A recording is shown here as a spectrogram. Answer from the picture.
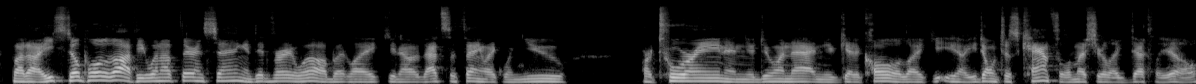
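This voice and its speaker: Over a quiet background, a man with a normal speaking voice talks at a moderate pace and medium pitch, with ordinary pitch variation. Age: 50s. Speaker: heavy metal enthusiast. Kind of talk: casual chat. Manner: casual, filler-heavy.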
